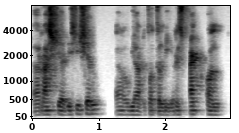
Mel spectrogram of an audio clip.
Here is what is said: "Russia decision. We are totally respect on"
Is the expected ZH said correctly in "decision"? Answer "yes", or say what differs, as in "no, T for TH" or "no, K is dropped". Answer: no, S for ZH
